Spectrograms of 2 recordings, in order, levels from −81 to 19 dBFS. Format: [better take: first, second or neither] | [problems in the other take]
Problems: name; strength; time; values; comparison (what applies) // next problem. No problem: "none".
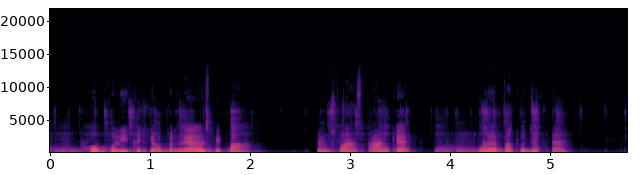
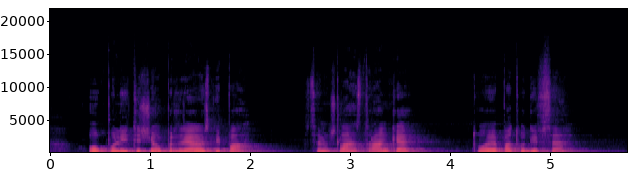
second | noise reduction (neural mask model RNNoise)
